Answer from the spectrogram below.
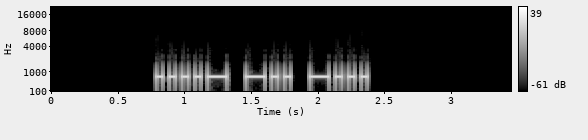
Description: Morse code, heard as a keyed tone, about 25 wpm, 700 Hz. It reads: 4DB
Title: All Cut Numbers - 3-Digit 25wpm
